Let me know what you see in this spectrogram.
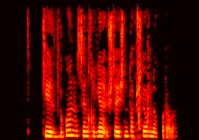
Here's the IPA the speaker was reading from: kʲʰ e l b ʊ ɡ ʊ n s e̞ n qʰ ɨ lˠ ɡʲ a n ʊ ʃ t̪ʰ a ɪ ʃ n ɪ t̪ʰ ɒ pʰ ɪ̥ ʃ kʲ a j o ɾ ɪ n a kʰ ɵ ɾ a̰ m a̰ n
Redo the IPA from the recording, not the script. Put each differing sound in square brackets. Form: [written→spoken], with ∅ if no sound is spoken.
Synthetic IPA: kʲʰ e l b ʊ ɡ ʊ n s e̞ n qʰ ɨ lˠ ɡʲ a n ʊ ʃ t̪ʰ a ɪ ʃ n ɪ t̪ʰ ɒ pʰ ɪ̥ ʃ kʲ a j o ɾ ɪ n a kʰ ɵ ɾ a̰ m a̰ n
